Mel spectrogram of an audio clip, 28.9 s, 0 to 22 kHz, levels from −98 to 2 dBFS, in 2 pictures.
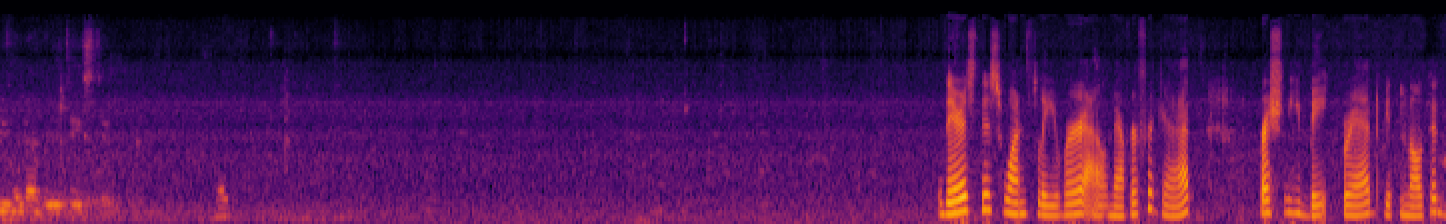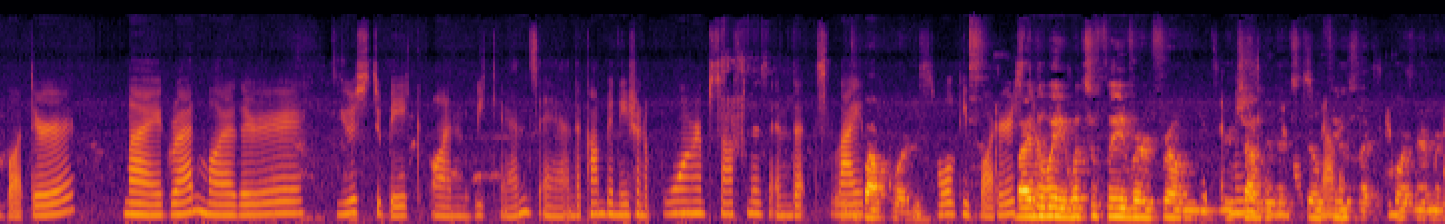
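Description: From 0.28 to 1.21 s there is an echo leak: a loudspeaker-side echo canceller likely let residue through, so a very faint copy of the speech trails about 243 ms behind.

At 18.07 to 18.11 s, a Bluetooth stutter: roughly 21 ms of audio went missing, pointing to one lost frame, and the replayed slice gives a brief hiccup before speech resumes further on.

Late in the clip, at 23.46 to 23.86, 25.07 to 25.63, 25.89 to 26.74, 27.05 to 27.61, 27.91 to 28.40 and from 28.87 s to the end, speech is suppressed in double talk. Overlapping talk likely confused the canceller, and the voice dips by roughly 15 to 30 dB in short chunks.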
